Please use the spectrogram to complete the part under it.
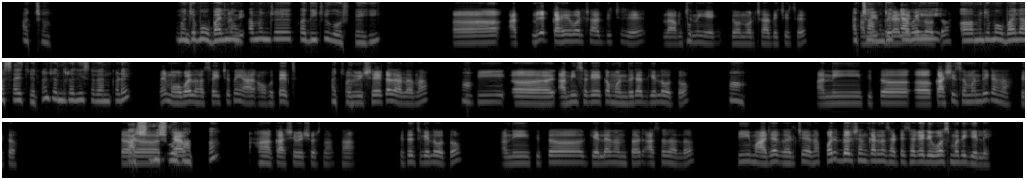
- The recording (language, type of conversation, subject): Marathi, podcast, एकट्याने प्रवास करताना वाट चुकली तर तुम्ही काय करता?
- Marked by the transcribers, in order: other background noise; horn; tapping; in English: "रिवर्समध्ये"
